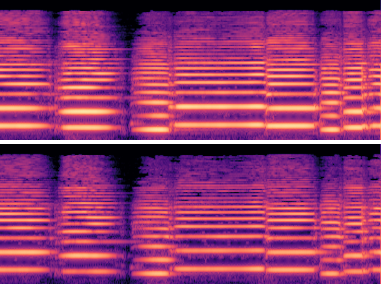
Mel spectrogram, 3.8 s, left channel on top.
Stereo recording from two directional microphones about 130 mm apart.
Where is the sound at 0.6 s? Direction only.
40° left (ahead or behind); by 2.9 s 55° left (ahead or behind).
